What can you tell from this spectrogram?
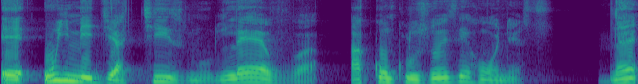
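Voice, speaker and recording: A man's fairly high voice, dark and mellow in tone, with lively intonation and a dry, close sound free of echo. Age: 60s. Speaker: civil engineer and entrepreneur. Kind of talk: podcast interview. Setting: podcast recorded on location.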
